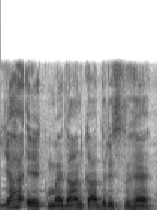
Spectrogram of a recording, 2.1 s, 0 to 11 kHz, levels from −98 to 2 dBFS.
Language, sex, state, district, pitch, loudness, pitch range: Hindi, male, Jharkhand, Palamu, 140 Hz, -11 LUFS, 130-145 Hz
